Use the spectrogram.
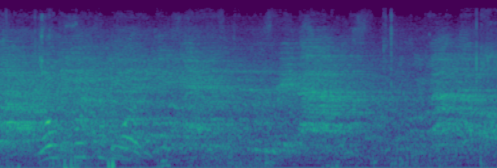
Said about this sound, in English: Marion Adams' first free throw hits the back of the iron and falls in.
